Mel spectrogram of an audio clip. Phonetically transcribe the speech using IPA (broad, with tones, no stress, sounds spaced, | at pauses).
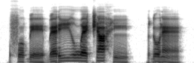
f o˧ ɓ eː˨ ɓ ɛ˦ ɾ iː˦ w ɛ˦ t͡ʃ ã˦ h ĩ˨ | ɗ o˦ ɾ ɛ̃˨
